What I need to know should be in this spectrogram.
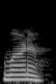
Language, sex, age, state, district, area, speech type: Sindhi, female, 30-45, Gujarat, Surat, urban, read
